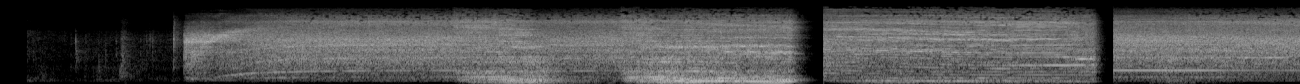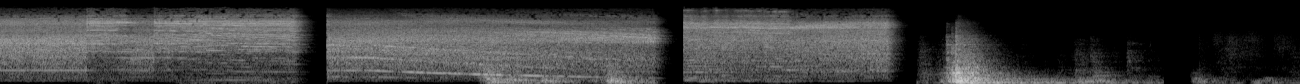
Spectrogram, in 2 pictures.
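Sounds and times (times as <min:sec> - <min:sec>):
angle grinder grinding steel: 0:01.8 - 0:22.0
heavy clunk: 0:22.2 - 0:24.6.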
